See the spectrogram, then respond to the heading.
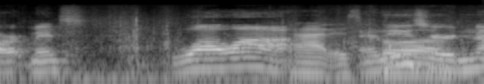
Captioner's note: speaks foreign language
